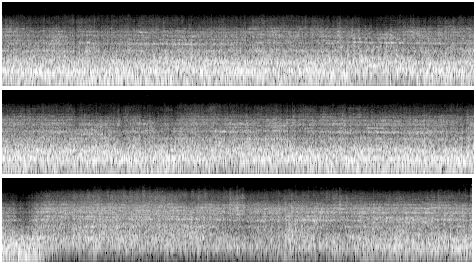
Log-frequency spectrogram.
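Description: Freight train of open-top gondola cars rolling steadily past at a grade crossing, its wheels running on the rails. About two-thirds of the way through the low rumble drops away, leaving the lighter rolling noise.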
